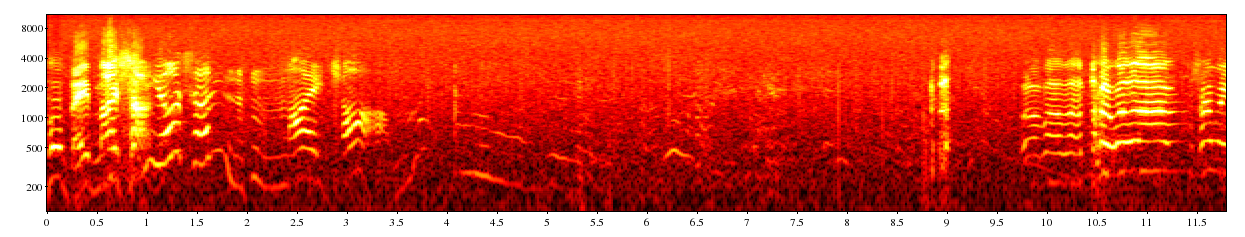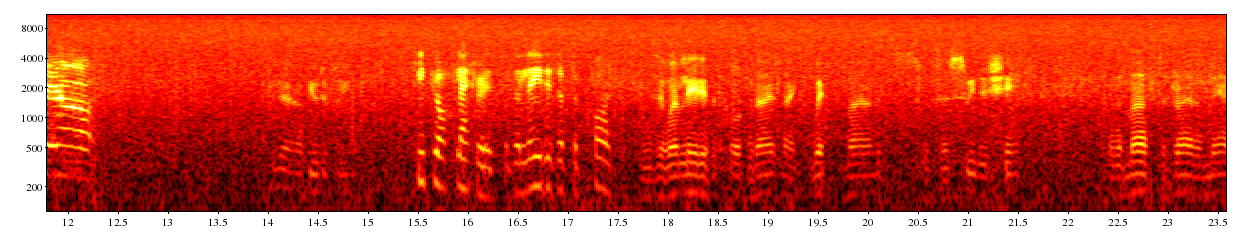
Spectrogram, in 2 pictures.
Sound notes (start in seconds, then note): 3.7 cooing to baby; 8.8 clears throat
